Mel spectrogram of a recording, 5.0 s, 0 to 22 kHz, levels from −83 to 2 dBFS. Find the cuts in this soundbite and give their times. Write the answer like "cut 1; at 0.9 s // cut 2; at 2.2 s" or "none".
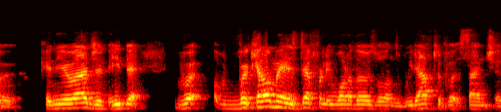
none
